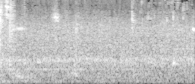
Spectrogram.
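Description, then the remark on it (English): Wine is poured generously into a glass in a steady, continuous stream for about two seconds, soft, with a faint gurgling splash and no talking over it. “Give you a generous pour.”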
